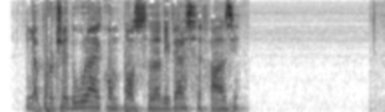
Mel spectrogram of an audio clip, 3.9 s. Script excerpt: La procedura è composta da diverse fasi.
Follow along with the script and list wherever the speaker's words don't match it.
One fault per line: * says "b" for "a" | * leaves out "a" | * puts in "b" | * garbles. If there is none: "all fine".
all fine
